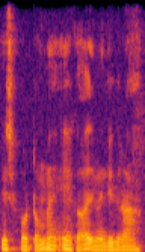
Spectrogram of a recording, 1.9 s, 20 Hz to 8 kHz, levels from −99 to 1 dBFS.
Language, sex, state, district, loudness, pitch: Hindi, male, Uttar Pradesh, Shamli, -15 LUFS, 115 Hz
